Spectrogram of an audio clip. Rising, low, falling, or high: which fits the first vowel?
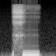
low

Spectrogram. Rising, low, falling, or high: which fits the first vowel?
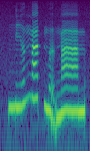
rising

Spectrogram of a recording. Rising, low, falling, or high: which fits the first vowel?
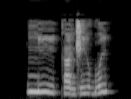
falling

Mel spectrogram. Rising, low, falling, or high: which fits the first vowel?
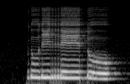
high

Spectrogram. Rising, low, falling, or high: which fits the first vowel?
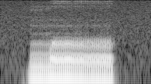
low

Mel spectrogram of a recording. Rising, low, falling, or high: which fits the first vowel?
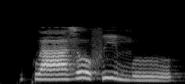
low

